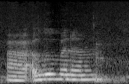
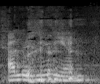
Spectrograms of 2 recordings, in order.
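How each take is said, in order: First: It is said the American way, four syllables. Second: It is said the Australian way, five syllables.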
